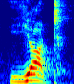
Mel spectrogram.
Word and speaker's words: yacht: This is the correct pronunciation, yacht.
